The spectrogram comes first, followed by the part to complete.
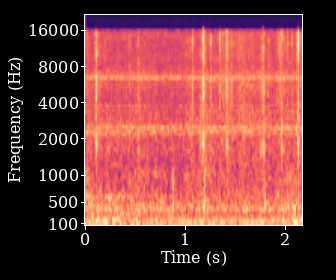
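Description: Faint room tone with a few light clicks and taps from fingers handling a plastic skull model.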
